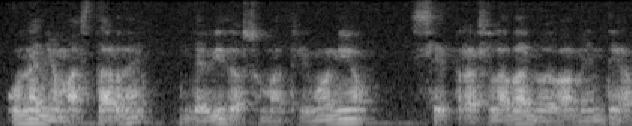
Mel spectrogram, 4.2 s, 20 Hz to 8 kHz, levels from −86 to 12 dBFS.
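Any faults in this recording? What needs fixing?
Nothing stood out on listening, so there is nothing here that needs fixing.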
